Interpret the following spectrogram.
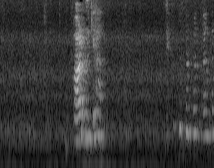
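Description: Two short, high-pitched meow-like calls, the second weaker and about a second after the first.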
